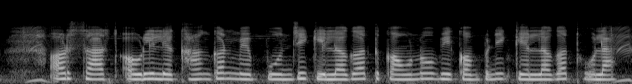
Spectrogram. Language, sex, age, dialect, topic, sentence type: Bhojpuri, female, 18-24, Northern, banking, statement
